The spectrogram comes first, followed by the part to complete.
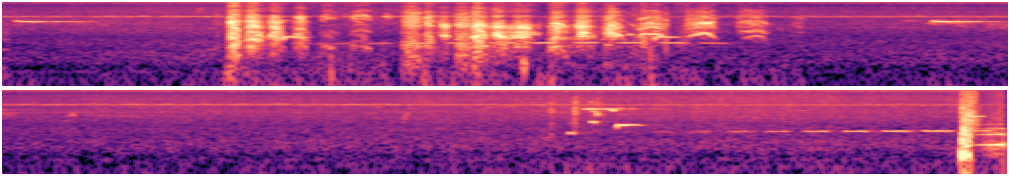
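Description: Countryside field ambience: a steady hiss with short high bird chirps just after the start, at about seven seconds and at about twelve seconds. From about two to five and a half seconds comes a flurry of quick clicks and crackles over a pulsing tone, and the pulsing tone returns near the end.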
